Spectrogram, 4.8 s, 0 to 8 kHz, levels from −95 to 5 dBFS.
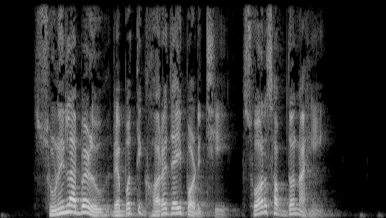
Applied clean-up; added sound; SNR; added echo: none; none; none; none.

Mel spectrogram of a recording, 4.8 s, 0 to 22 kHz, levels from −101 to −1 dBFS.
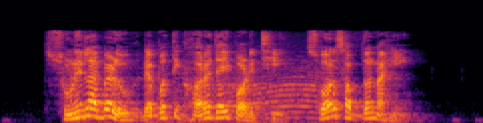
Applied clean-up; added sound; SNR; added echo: none; Livestock, farm animals, working animals; 19 dB; reverberation time 0.2 s.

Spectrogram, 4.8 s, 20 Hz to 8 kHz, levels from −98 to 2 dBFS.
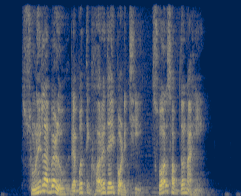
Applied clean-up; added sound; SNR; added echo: neural separator model SepFormer DNS4.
